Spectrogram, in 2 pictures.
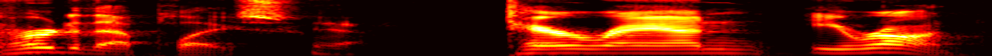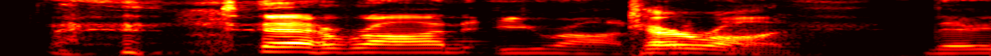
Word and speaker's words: Tehran: As long as it's not Tehran, I'm happy. It's Tehran. Tehran. In that mode of, I was named after the capital of Iran. I've heard of that place. Yeah. Tehran, Iran.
